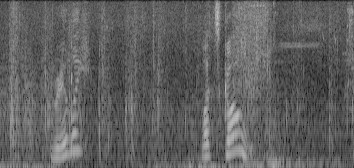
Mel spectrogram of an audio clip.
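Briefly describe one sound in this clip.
An animal squeals in short, sliding cries.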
